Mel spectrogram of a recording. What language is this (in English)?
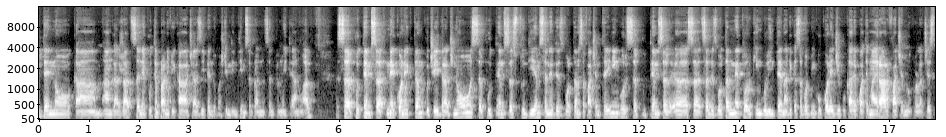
Romanian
